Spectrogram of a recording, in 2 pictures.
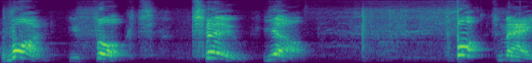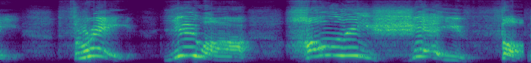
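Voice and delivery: drawn-out, high-pitched gloating countdown; mock villain countdown. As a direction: stretch each count into an over-the-top taunt. Retelling villain's three-point taunting countdown.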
